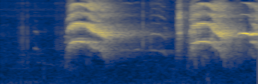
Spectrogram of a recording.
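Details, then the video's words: Budgerigars calling: after half a second of quiet, a long harsh, rasping chirp of about three quarters of a second, a short pause, then a second strained, buzzy call. "Budgies Chirping sound"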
